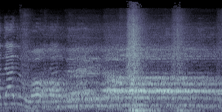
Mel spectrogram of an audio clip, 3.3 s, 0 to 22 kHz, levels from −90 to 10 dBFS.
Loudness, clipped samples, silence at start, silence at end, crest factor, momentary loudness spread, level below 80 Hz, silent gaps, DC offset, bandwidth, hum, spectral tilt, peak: -21 LUFS; under 0.1%; 0 s; 0 s; 20 dB; 9 LU; -36 dBFS; none; under 0.1%; over 20 kHz; none; -3 dB/octave; -2 dBFS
